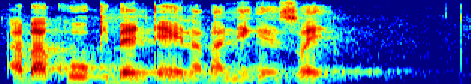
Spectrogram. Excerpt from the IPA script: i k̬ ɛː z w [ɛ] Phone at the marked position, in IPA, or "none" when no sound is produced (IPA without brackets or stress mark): ɛ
